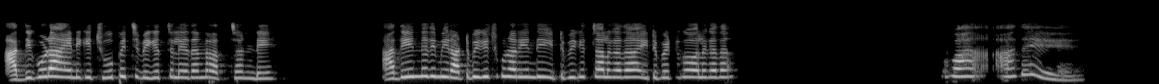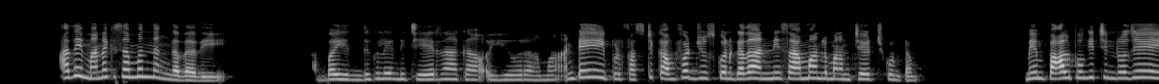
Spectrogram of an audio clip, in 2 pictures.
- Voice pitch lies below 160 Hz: No, very high, 300 Hz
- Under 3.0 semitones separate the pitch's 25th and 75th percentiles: No, average, 5.1 semitones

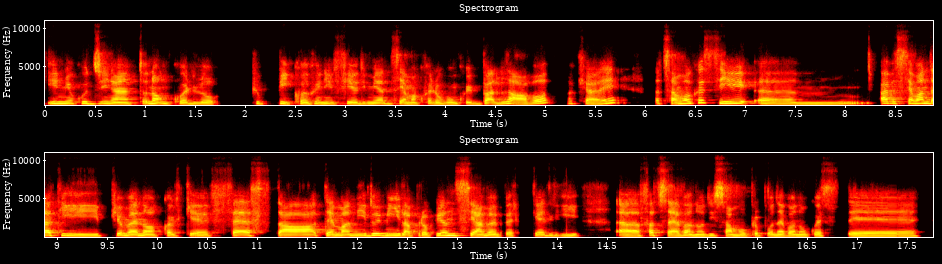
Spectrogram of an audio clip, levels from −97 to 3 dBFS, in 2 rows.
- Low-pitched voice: No, high, 200 Hz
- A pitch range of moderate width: No, narrow, 1.9 semitones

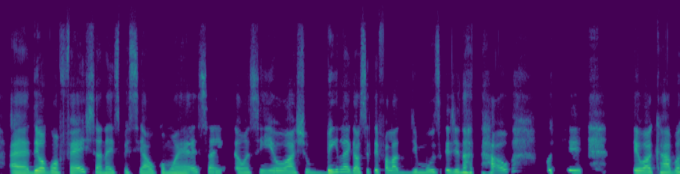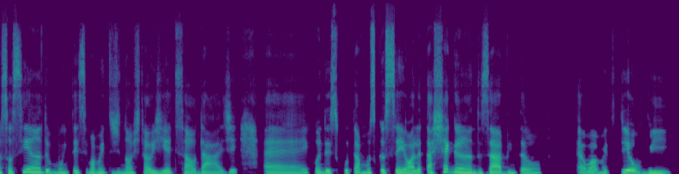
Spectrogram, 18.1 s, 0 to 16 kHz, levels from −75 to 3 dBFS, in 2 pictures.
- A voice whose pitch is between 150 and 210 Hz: Yes, medium, 185 Hz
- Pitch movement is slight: Yes, narrow, 2.3 semitones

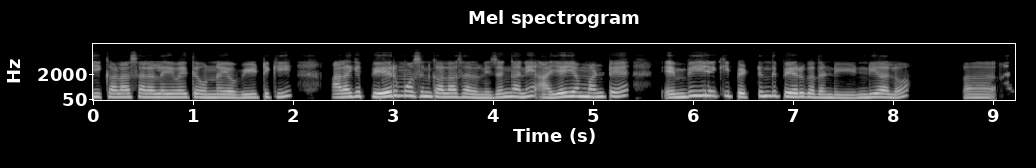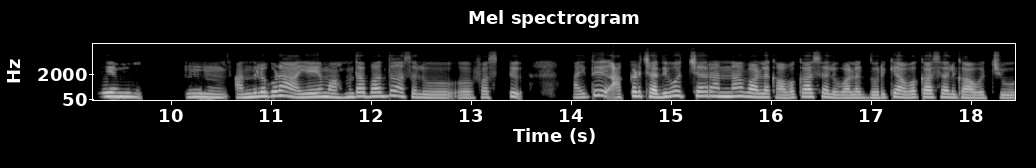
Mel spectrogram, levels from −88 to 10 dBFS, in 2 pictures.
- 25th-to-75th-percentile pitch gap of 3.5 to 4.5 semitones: Yes, average, 3.8 semitones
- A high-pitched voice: Yes, high, 230 Hz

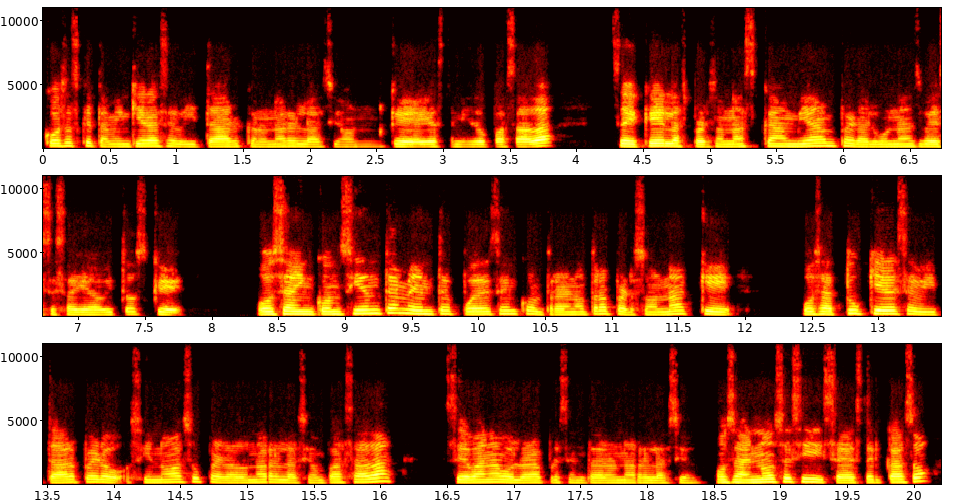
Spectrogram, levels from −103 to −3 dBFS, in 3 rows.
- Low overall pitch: No, high, 195 Hz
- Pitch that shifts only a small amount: Yes, narrow, 2.3 semitones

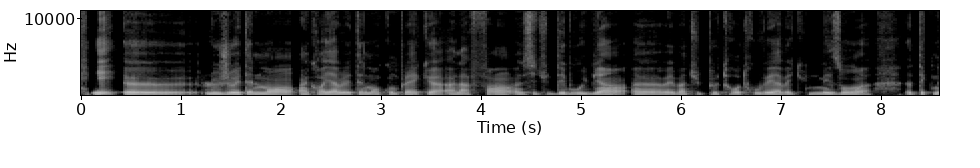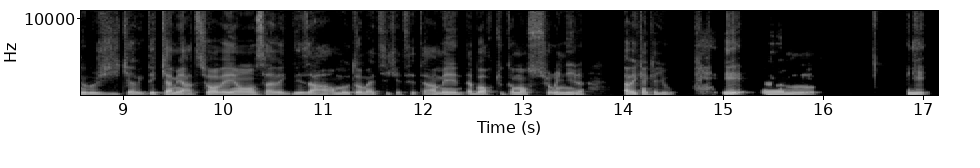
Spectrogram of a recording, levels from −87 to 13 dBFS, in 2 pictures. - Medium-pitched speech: No, low, 100 Hz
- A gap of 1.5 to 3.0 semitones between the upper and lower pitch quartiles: No, average, 3.5 semitones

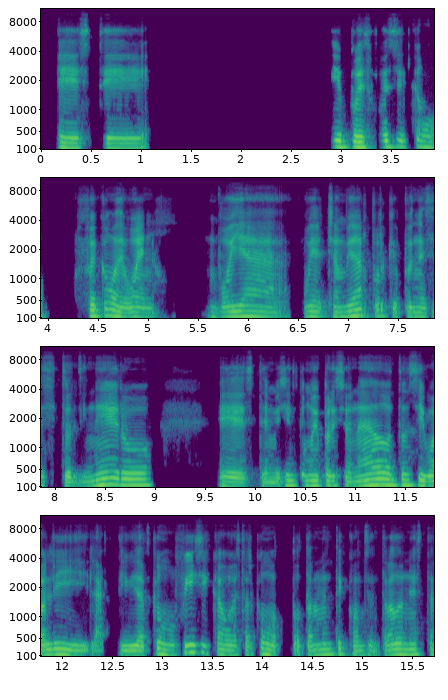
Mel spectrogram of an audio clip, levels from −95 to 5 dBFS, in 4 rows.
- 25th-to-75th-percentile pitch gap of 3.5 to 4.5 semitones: No, average, 2.7 semitones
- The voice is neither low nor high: No, low, 120 Hz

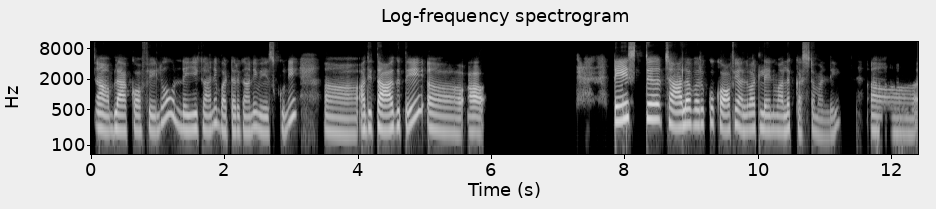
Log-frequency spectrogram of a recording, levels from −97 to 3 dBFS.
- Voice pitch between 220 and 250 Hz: No, high, 195 Hz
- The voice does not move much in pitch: No, average, 3.1 semitones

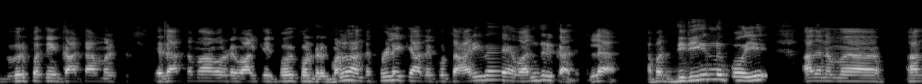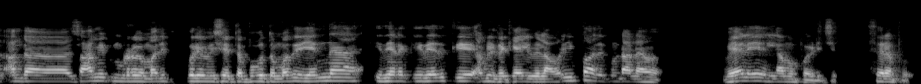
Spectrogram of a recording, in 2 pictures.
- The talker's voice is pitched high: No, medium, 150 Hz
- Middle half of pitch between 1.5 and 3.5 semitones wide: Yes, average, 2.9 semitones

